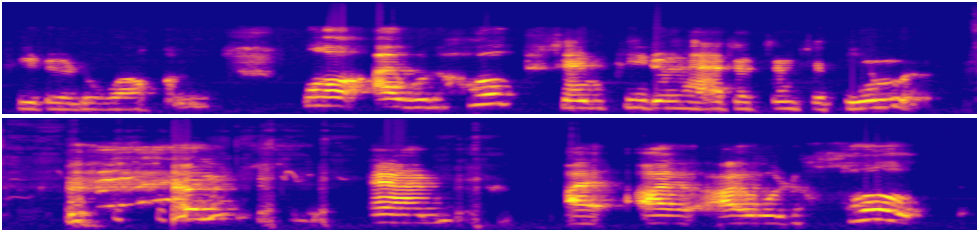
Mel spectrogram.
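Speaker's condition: Cerebral palsy; titanium neck limiting looking up

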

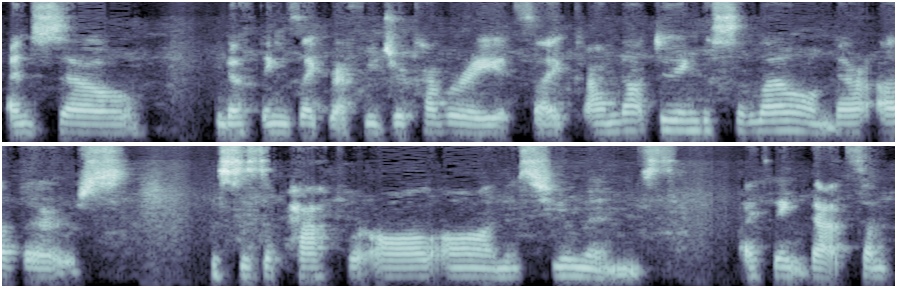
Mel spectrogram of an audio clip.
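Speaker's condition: No condition

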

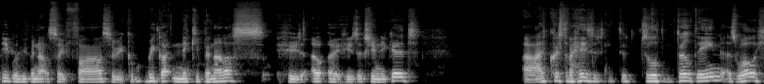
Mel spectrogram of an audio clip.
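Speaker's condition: Stutter; speech impediment; disfluent moment noted during this recording; makes recording podcasts difficult, still runs own podcast; repeated sounds, repeated words

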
